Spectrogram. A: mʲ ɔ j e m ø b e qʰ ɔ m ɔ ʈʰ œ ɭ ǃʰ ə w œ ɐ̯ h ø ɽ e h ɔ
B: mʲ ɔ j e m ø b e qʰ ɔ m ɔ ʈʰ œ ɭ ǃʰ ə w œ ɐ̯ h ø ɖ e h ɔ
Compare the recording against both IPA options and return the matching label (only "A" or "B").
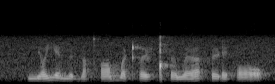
A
